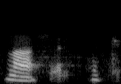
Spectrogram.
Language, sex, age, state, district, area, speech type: Kannada, female, 30-45, Karnataka, Vijayanagara, rural, conversation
